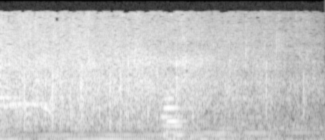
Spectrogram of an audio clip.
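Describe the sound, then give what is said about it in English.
A crowd applauds, clapping their hands for Jesus, a dense wash of many hands clapping at once, steady and fairly loud before gradually thinning out toward the end, with faint voices mixed in. “Will you clap your hands for Jesus and what he's going to say?”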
